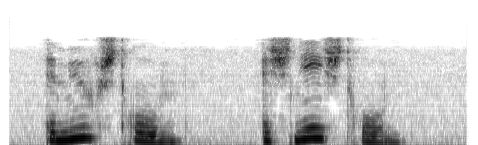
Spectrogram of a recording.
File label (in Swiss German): "muerstrom", alsace; meteo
